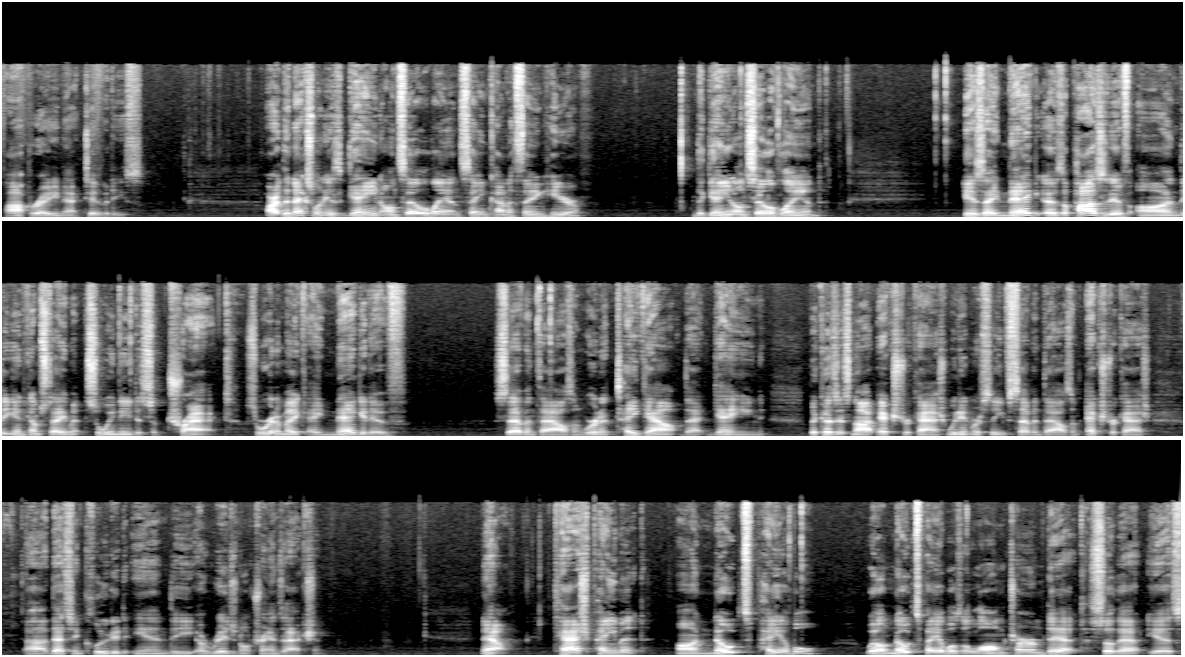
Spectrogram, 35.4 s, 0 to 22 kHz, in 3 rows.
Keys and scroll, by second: 8.2 super+c, 10.1 super+v.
